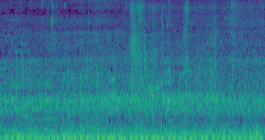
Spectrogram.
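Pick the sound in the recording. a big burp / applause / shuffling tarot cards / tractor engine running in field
tractor engine running in field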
